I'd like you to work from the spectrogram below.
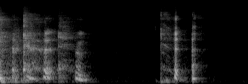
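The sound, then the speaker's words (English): A person who has lost their voice and has had a cough for about a month coughs in two separate bursts: a rough cluster of hacking coughs, a brief pause of silence, then a second shorter round of two or three coughs. “I'm going to cough.”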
